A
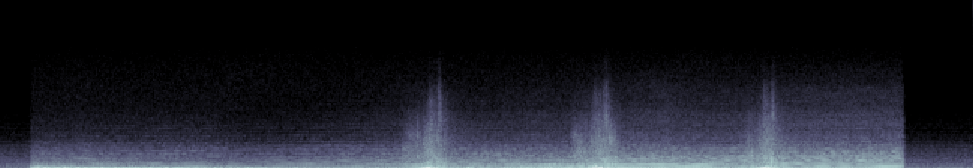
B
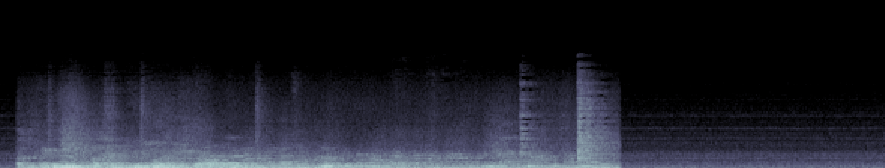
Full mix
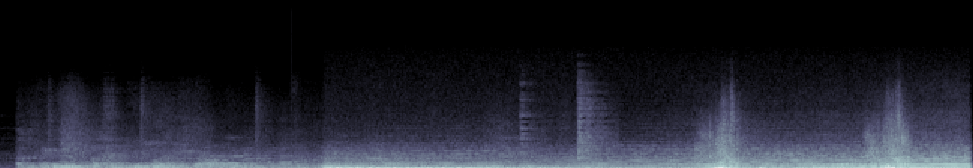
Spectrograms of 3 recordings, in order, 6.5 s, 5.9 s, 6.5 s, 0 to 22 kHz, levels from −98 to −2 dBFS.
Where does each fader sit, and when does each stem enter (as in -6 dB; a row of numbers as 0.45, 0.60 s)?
+2.5, -9.0 dB; 1.95, 0.00 s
